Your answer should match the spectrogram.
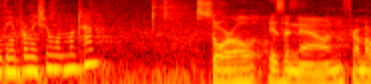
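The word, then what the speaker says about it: saurel: Sorrel is a noun from a word that went from Greek to Latin to French. Sorrel means any of several elongated compressed fishes with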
